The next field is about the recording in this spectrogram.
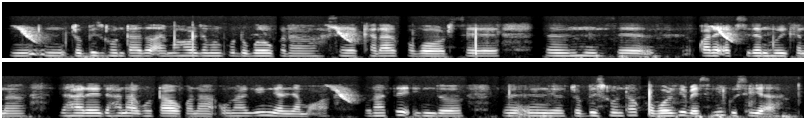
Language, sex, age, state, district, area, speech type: Santali, female, 30-45, West Bengal, Birbhum, rural, spontaneous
